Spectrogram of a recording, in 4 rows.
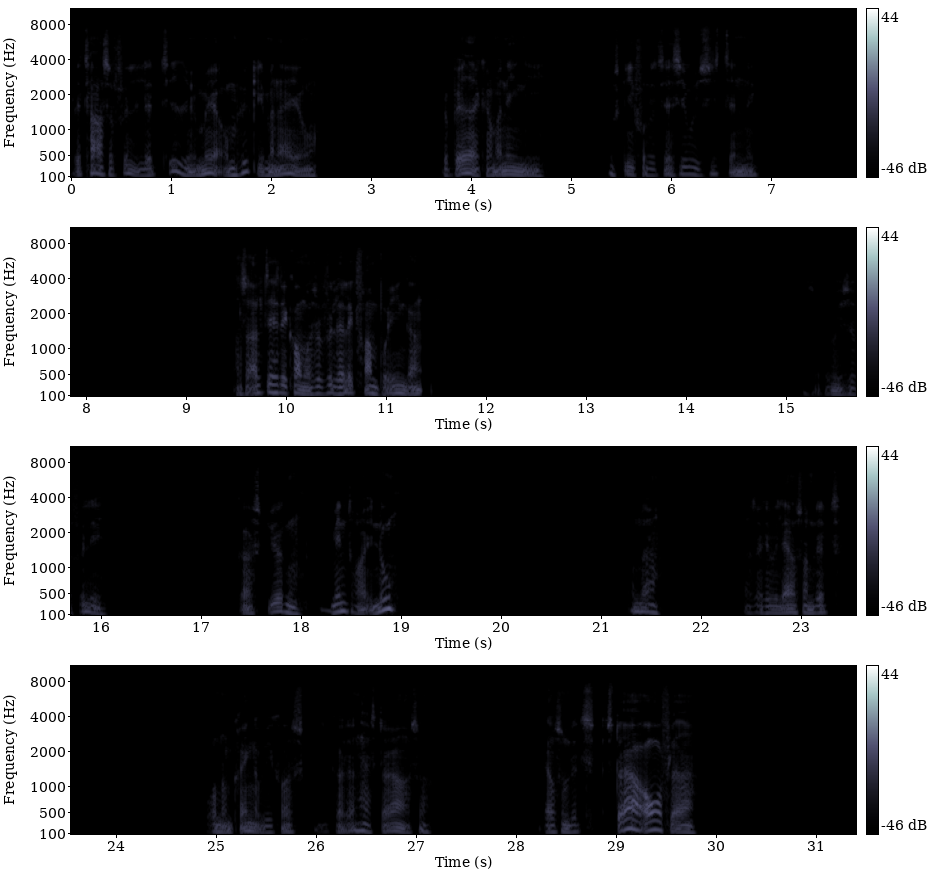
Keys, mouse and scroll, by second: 8.0-10.9 middle drag, 10.9-16.0 drag, 17.5-29.6 drag, 29.6-31.4 middle drag.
